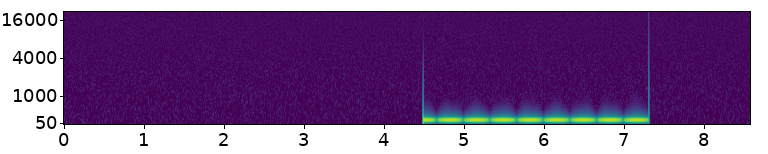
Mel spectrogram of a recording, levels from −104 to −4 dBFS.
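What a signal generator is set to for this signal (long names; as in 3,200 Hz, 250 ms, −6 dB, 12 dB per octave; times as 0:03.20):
two tones that beat 161 Hz, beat 3 Hz, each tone −20 dBFS 2.82 s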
